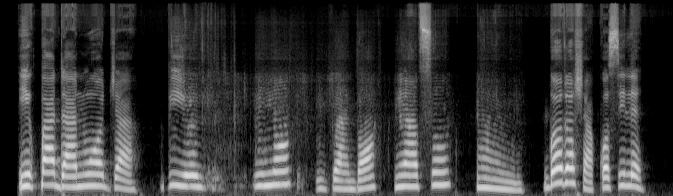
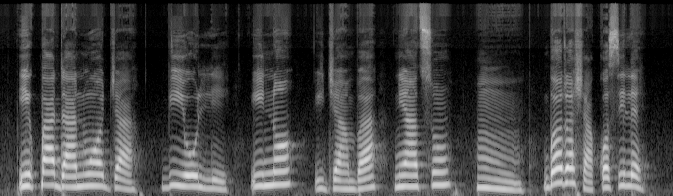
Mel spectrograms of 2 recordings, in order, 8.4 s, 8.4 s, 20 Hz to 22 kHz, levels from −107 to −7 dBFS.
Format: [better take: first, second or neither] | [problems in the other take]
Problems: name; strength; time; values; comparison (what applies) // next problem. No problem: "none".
second | noise reduction (neural mask model DeepFilterNet 3)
